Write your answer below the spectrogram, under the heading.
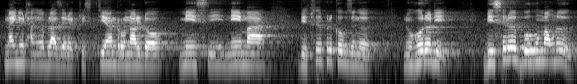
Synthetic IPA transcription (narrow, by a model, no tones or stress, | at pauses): najnutʰaŋɯblazeɾɯkʰɾistijanɾɔnaldɔmesinemaɾ | bipʰsɯɾpʰɯɾkʰɯwzɯŋɯ | nuɦɯɾɯdi | bisɯɾɯbɯɦumawnɯ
